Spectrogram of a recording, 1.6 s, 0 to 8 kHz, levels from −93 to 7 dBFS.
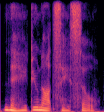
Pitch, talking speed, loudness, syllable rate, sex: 155 Hz, 190 wpm, -18 LUFS, 3.8 syllables/s, female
